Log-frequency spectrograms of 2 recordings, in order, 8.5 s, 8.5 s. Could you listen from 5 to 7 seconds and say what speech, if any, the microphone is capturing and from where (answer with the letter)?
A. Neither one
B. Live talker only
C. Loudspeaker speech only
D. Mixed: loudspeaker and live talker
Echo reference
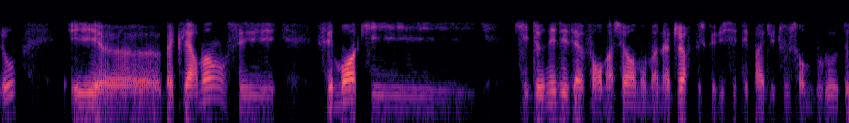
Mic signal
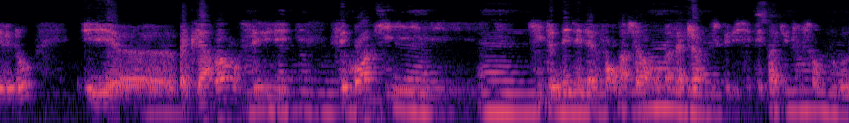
D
